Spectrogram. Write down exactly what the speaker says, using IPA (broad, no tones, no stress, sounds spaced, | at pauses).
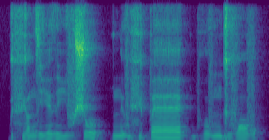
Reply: fʲ ɔ n z i e̯ ð iː v ʃ ʊ | n ɨ v fʲ ə p ɛː | bʱ ʊː v ŋ ɡ ɨː v ɔ v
